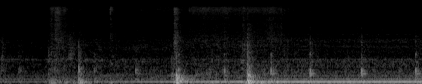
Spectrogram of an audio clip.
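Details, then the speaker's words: Hot-water heating system just switched on via thermostat and zone controller: scattered, uneven light clicks, about one or two a second, over a low steady hum, as the tubing expands with hot water going in; normal thermal expansion ticking. "Hear that clicking? That's my tubing growing as the hot water goes into it, which is a good sign."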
